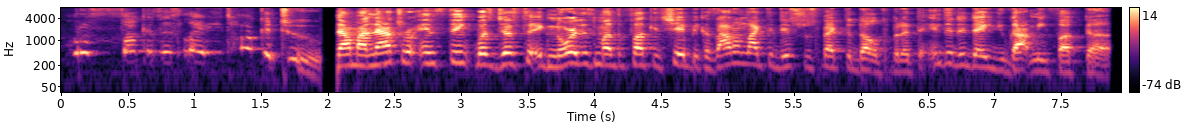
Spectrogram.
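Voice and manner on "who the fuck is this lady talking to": very high, strained squeak; comic high-pitched bafflement; incredulous reaction. Retold or imitated. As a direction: squeak it softly in disbelief. Teller's stunned reaction to insult.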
